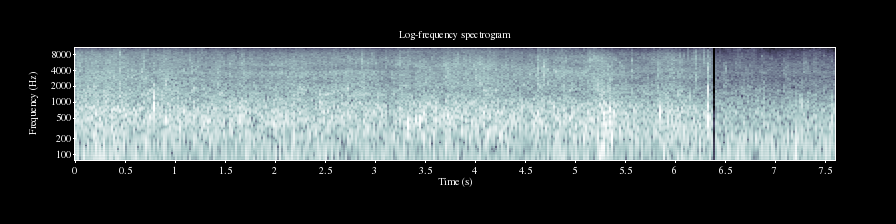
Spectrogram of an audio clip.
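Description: Choppy harbour water lapping and splashing against moored boats and the stone quay, with wind on the microphone. A short knock comes about six seconds in, after which the sound turns duller.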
